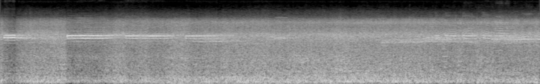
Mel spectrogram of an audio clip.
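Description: Steady din of busy road traffic, with cars, motorbikes and auto-rickshaws passing below, and a thin high whine that comes and goes over it. The sound dips out briefly at the start and again about a second in.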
